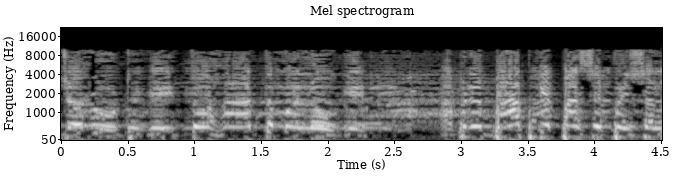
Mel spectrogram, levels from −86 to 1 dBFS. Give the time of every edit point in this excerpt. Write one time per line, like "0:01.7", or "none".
0:02.6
